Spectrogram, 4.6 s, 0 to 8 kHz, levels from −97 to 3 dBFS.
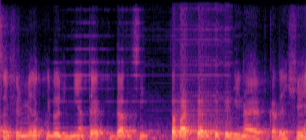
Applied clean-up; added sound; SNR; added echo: neural separator model SepFormer DNS4.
